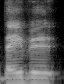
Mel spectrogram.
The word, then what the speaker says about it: D4VD: Um, there was a story a couple months back about David, that's how you supposed to pronounce it.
